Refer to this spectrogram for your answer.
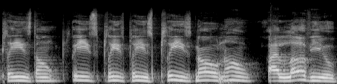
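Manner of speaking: high, tearful, desperate crying plea. Retelling how a man begged a woman who wanted a break, imitating his begging. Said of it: "this dude was begging her".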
